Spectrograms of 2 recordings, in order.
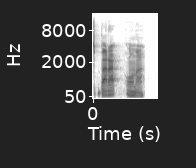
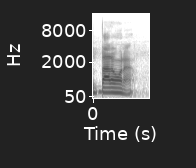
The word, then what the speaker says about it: Barahona: Just so you know, Barahona has an H in it in some of the spellings, but Spanish does not pronounce the H. So you'll also see spellings of it. – H is a break. It's not a sound in Spanish. It's Barahona.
